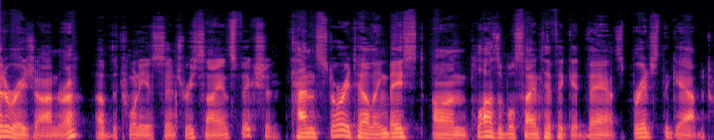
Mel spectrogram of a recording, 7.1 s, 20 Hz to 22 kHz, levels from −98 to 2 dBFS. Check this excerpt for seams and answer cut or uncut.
cut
